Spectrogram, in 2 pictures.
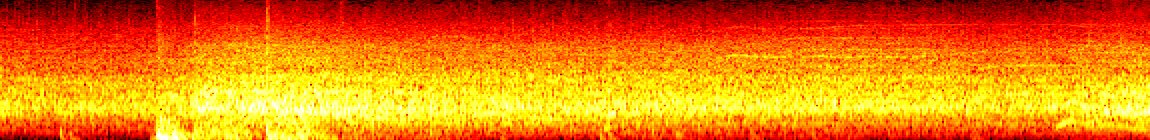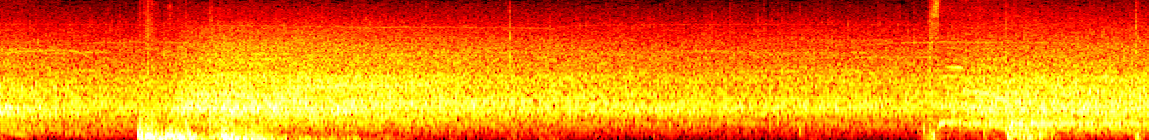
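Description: Heavy bodies slam onto the floor with loud thuds.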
